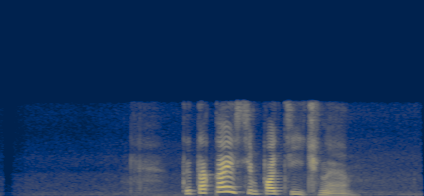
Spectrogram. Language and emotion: Russian, positive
